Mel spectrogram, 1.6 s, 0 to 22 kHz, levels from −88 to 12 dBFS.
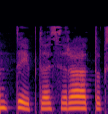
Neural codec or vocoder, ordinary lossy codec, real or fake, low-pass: none; MP3, 32 kbps; real; 10.8 kHz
